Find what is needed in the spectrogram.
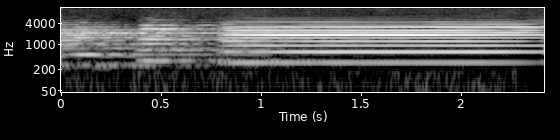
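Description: Pipe organ playing short chords that change twice, then a full chord held from just under a second in.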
